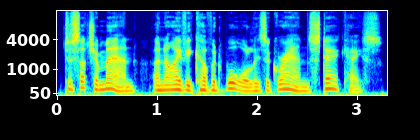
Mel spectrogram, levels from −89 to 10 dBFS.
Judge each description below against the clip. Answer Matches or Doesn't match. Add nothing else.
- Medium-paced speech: Doesn't match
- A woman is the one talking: Doesn't match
